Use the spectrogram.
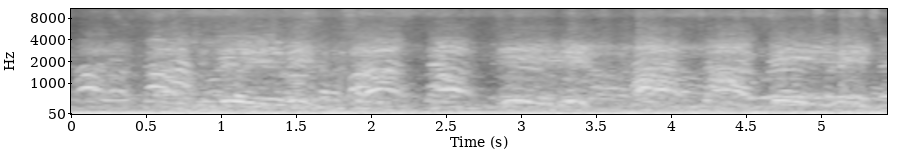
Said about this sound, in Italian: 25 agosto 2018, Catania, io ero ministro dell'interno, l'estrema sinistra manifesta per chiedere lo sbarco degli immigrati dalla nave Diciotti, la folla urla assassini e animali in faccia alla polizia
